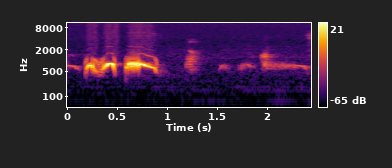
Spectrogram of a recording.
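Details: Spotted dove decoy bird cooing to encourage others to call: two quick notes and a long falling coo, followed by a few faint scattered soft notes.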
